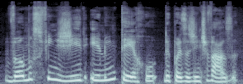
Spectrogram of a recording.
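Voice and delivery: ordinary talk, nothing marked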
